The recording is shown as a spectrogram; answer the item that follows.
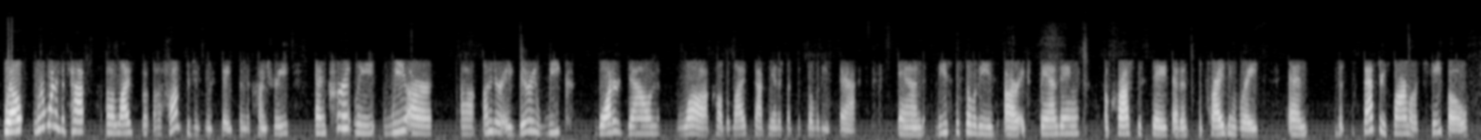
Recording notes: call in from from central Illinois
